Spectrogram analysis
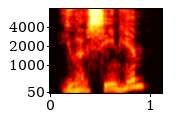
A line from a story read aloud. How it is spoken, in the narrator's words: Alton asked, his fingers tapping anxiously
